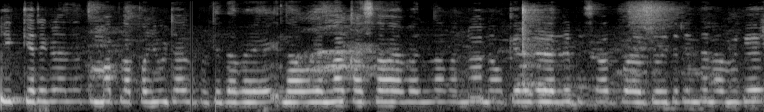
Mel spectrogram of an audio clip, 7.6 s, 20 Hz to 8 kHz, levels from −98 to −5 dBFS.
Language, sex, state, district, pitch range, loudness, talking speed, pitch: Kannada, female, Karnataka, Bellary, 290-305 Hz, -33 LUFS, 85 wpm, 295 Hz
